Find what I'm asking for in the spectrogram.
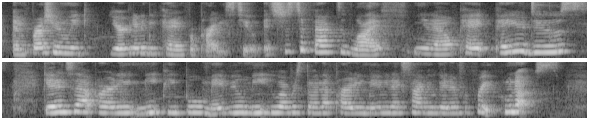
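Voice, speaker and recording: A woman's high voice with ordinary pitch variation, hardly any pauses, and noticeable background noise. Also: moderate pace. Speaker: YouTuber, college student. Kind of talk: casual vlog advice.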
